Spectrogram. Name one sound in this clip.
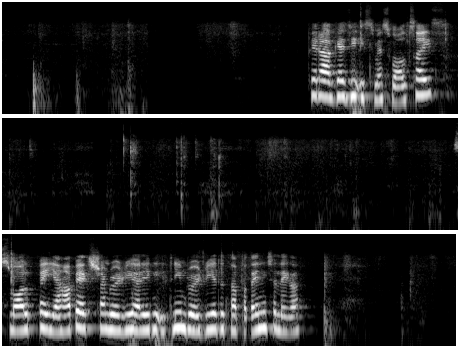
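Cloth rustles softly as a hand moves it.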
